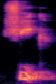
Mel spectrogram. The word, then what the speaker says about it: chic: sales brochure very good chic it's an adjective fashionable or stylish pronunciation Chic use the soft sound this is the long e sound she ik they're going to a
